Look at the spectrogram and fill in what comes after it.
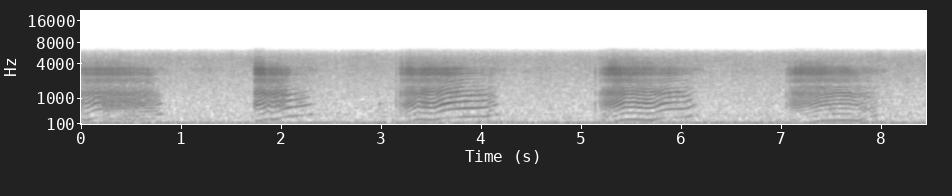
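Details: Sleeping infant snoring: short, squeaky, whistling snores with each breath, about 33 a minute, over a steady room hum; noisy infant sleep breathing.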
